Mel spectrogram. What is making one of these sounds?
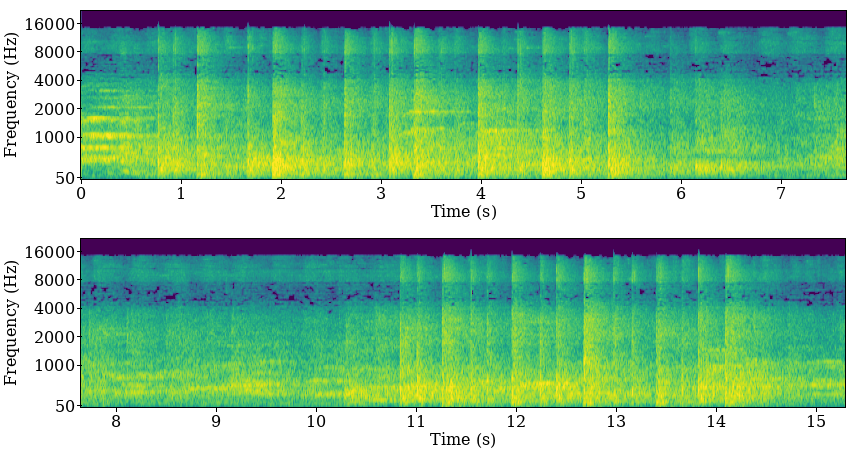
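Gloved punches thud rapidly against a heavy punching bag.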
